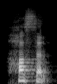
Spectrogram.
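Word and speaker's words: hustle: इसमें आते हैं, अगर कभी STL आता है तो वहां पे भी टी साइलेंट होता है, जैसे कि कैसल, हसल, यहां पे भी टी क्या होता है, साइलेंट होता है, टी साइलेंट होता है।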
